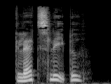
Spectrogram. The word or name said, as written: glatsleben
